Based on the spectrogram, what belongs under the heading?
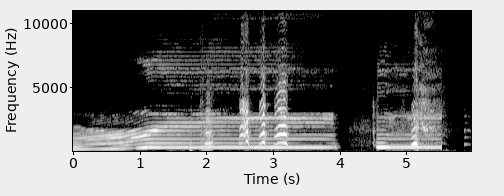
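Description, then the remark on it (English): A man imitates a tornado siren with a sustained harmonic wail that rises in pitch, then holds steady with wavering flourishes, breaks off briefly, and returns for a shorter second blast. “He's doing a tornado siren once again.”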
